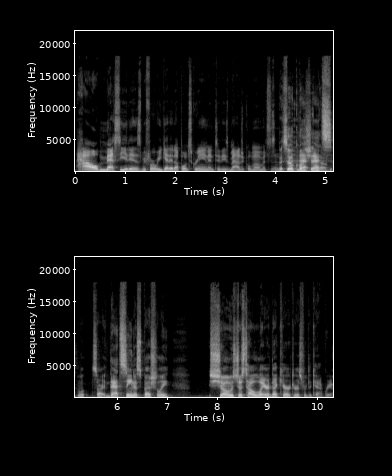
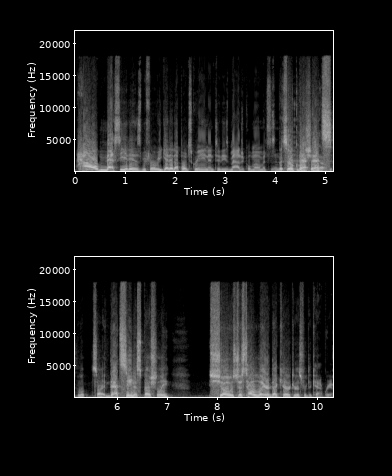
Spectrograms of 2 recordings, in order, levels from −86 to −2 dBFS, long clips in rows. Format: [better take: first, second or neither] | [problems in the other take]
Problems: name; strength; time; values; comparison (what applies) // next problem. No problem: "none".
first | distortion; heavy; 14% of the sound clipped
